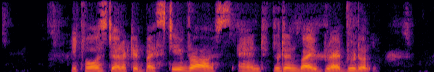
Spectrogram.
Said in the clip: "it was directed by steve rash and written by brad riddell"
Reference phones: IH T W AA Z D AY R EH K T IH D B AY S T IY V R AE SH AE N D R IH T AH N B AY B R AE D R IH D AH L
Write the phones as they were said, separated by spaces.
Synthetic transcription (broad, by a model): IH T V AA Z D AY R EH K T IH D B AY S T IY V R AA S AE N D R IH T AH N B AY B R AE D R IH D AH L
